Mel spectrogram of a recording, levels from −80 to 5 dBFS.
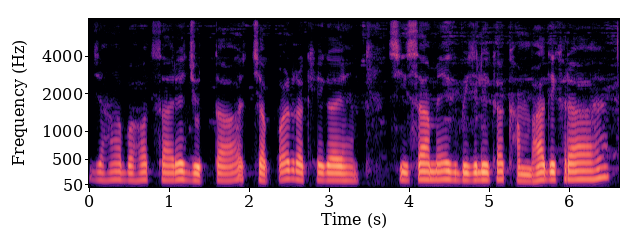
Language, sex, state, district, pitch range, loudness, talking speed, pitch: Hindi, male, Jharkhand, Deoghar, 130-140 Hz, -17 LUFS, 155 wpm, 135 Hz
